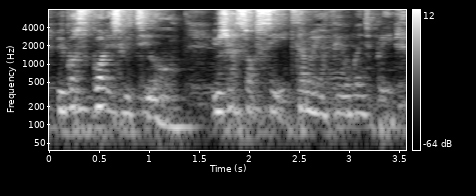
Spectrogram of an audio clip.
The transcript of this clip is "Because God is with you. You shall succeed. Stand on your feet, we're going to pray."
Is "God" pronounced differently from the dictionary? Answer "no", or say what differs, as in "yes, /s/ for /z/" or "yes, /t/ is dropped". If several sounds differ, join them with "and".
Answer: no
